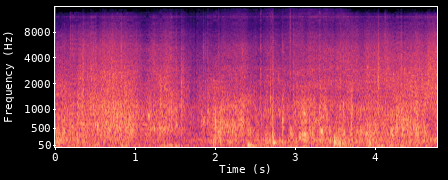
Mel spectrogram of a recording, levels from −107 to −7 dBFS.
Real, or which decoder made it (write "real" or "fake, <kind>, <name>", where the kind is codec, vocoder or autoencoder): fake, codec, SNAC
